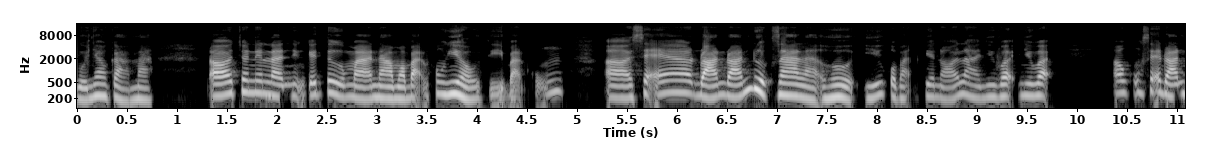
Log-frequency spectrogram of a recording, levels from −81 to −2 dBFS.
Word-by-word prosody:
của 185 - 0
nhau 225 +4 0
cả 195 -5 -2
mà. 180 0 -3 0.6
Đó, 230 +3 +5
cho 290 +3 -1
nên 275 -1 -1
là 230 -3 +3
những 225 - -8
cái 240 - -1
từ 260 -5 +2
mà 200 -3 +2
nào 200 -1 +2
mà 190 0 +2
bạn 210 +2 0
không 260 - -3
hiểu 235 -7 +4
thì - - -6
bạn - - -4
cũng, 295 +2 -8 0.4
à, 205 0 +1
sẽ 270 +5 0 0.2
đoán 215 +1 +4
đoán 225 +9 +3
được 275 -7 +4
ra 235 -2 +4
là, 195 -3 0
ờ, 195 +1 +1
ý 205 +4 -4
của 215 - -1
bạn 195 -1 -8
kia 220 -2 -5
nói 195 +2 -6
là 235 -5 -4
như 210 +2 -5
vậy, 225 0 -1
như 235 0 -4
vậy. 230 -1 +2 0.6
Ơ, 270 0 -2
cũng 265 +1 -9
sẽ 285 +2 -2
đoán 235 0 +2
225 Hz, 225 wpm, -24 LUFS, 200-250 Hz, 0.6 s, Đó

